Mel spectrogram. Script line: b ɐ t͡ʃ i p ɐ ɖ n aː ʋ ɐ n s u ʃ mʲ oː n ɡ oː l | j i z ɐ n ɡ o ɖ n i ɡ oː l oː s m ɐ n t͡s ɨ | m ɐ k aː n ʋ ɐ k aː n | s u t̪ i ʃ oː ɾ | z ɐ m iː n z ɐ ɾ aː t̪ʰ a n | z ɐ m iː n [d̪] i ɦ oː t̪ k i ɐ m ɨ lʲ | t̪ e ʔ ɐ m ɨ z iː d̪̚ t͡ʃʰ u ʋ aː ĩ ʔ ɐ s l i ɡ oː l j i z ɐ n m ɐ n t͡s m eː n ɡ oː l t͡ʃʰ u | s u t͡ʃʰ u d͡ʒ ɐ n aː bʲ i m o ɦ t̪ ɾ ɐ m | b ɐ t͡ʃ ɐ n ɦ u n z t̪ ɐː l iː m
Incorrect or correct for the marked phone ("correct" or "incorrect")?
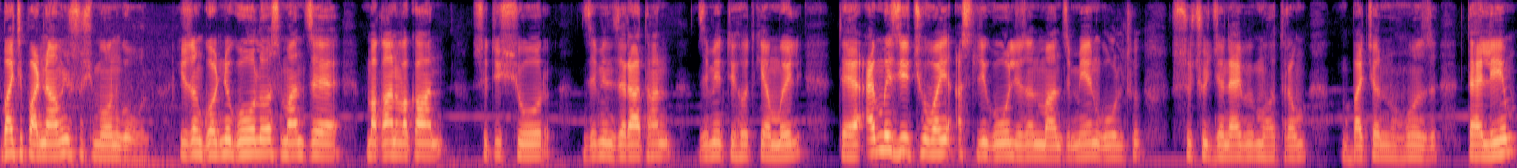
incorrect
